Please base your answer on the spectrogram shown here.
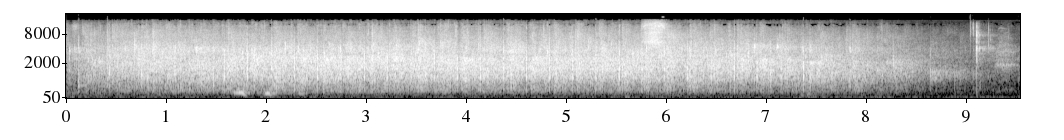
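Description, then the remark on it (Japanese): A sustained round of audience applause, dense steady clapping from many hands at an even loudness for about eight seconds, then tapering off with a last few claps at the end. “拍手しましょうか。”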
